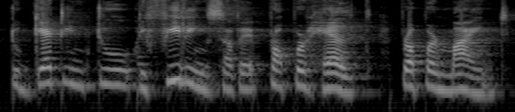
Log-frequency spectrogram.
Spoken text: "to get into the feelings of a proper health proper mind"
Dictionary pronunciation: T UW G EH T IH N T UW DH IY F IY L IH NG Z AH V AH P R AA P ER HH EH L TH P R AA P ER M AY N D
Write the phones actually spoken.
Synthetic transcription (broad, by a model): T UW G EH T IH N T UW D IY F IY L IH NG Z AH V AH P R AA P ER HH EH L T P R AA P ER M AY N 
